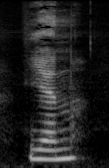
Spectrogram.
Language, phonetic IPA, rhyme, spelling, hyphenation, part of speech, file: Czech, [ˈjɛn], -ɛn, jen, jen, adverb / noun, Cs-jen.ogg
- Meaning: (adverb) only; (noun) yen (Japanese currency)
